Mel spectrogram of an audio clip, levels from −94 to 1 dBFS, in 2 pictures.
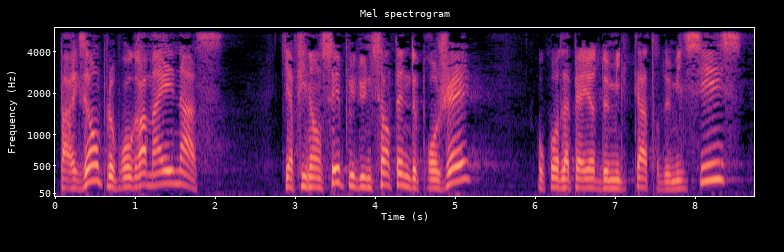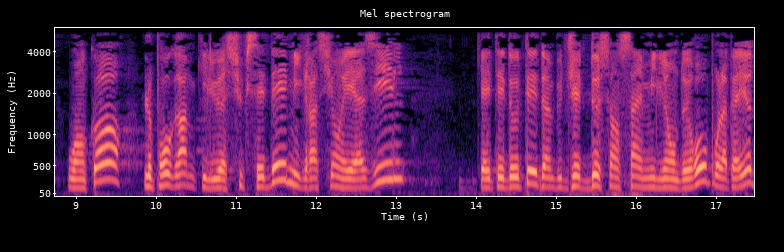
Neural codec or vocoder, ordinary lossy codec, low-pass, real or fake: none; none; 5.4 kHz; real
